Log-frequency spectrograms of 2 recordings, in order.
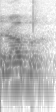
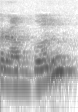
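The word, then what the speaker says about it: ربٌّ: word we should say we should try to pronounce bar twice a lot of people just say rubber that's no word like rubber okay if you you have to say the full word rabbun but if you are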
